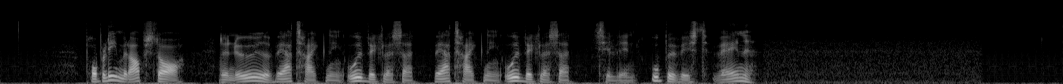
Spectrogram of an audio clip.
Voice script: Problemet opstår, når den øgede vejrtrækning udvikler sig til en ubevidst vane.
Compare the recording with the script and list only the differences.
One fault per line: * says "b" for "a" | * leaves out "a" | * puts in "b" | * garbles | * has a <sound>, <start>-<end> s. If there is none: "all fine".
* leaves out "når"
* puts in "vejrtrækning udvikler sig"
